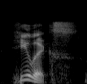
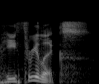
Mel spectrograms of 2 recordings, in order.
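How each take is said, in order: First: The middle is said as a short 'e' sound. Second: The middle is said as the word 'three'.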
